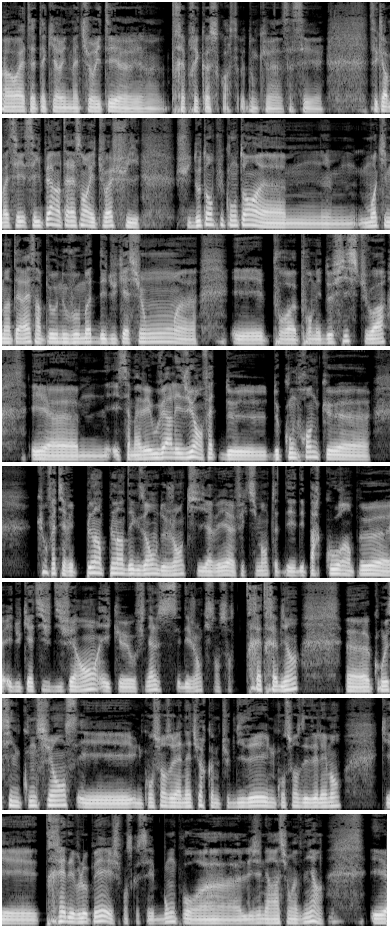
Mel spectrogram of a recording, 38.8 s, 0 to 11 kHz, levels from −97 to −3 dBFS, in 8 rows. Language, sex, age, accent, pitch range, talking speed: French, male, 20-39, French, 105-125 Hz, 210 wpm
